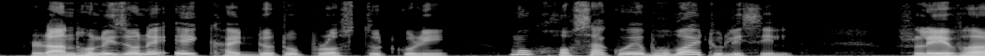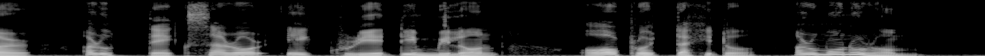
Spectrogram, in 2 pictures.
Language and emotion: Assamese, surprised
